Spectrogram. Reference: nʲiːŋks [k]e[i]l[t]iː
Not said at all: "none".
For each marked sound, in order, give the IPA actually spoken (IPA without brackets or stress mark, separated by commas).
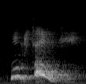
t, i, k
